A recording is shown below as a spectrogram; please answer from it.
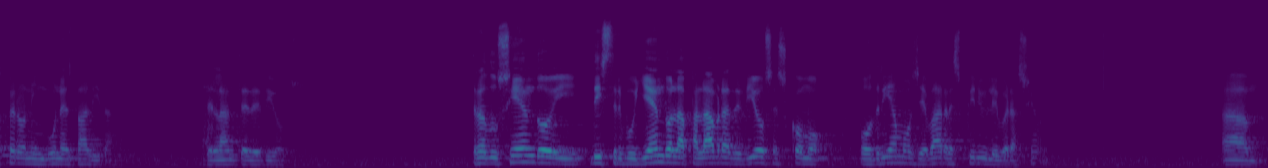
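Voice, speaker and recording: Bright-voiced man preaching in a reverberant church. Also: mid-range voice, a little hiss or hum. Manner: storytelling sermon, builds to fervent urgency. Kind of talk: sermon. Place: church sanctuary. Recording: long hall reverb.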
